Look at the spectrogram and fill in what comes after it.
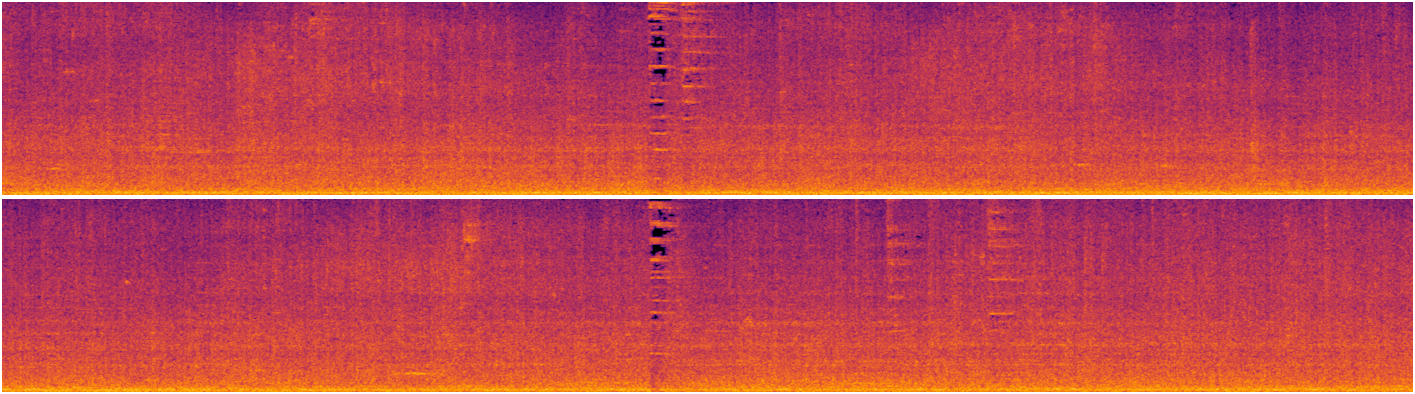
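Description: Freight train of covered hopper and tank cars rolling past at close range: a loud, steady rumble of steel wheels on the rails.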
